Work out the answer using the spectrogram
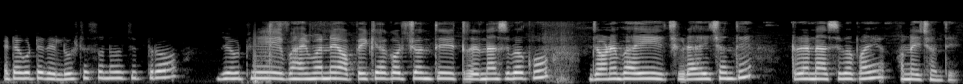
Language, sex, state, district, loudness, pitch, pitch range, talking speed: Odia, female, Odisha, Khordha, -13 LUFS, 265 Hz, 255-280 Hz, 130 wpm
